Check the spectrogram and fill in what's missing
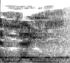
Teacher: أضغمت لام أل في لام ليل، فأضغمت الأولى في الثانية لام شمسية مضغمة لوقوع اللام بعدها في كلمة الليل، الليل لام شمسية مضغمة لوقوع اللام بعدها.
